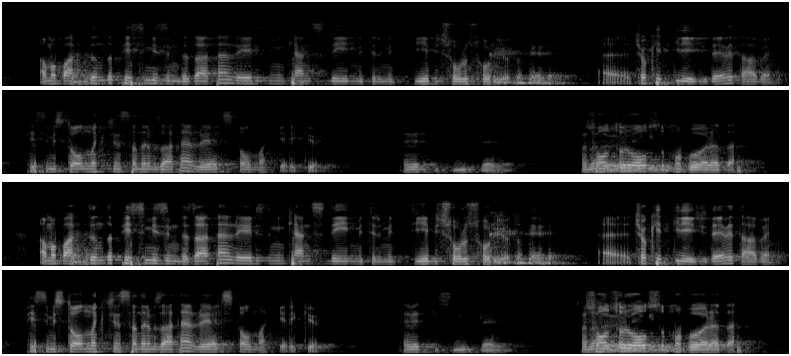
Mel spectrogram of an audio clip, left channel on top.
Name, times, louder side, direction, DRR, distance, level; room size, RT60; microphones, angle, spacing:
voice 1, 0.4-5.1 6.0-7.7 8.1-11.0 13.7-15.2, right 2 dB, 50° right, 15 dB, 1.2 m, -32 dB
voice 2, 4.9-5.6 11.9-12.9 13.7-14.6, right 1 dB, 85° right, 10 dB, 2.1 m, -36 dB
26.0 x 13.0 x 8.1 m, 0.70 s
head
